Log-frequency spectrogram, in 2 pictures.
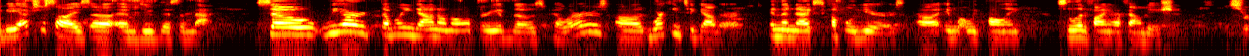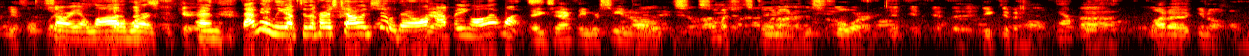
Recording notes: on the HIMSS 2023 Exhibit Hall floor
